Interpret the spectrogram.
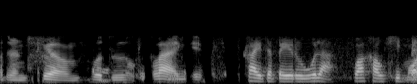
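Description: From the start to 1.68 s the speech keeps sinking and breaking up, falling at its deepest by about 40 dB and dropping out in pieces for roughly a second and a half in all. The likely cause is speech suppressed in double talk: with both sides talking, the echo canceller could not tell this talker from its own loudspeaker echo and turned everything down.

Inside that stretch, from 1.22 to 1.34 s, there is a short drawn-out, fading smear, with the voice coming back a little rough. These are lost AMR speech frames. About 40 ms of audio is missing, which fits two 20 ms frames failing their checks. The narrowband decoder, running at 12.2 kbps on a 200 to 3700 Hz line, filled the gap by repeating the last good settings with falling gain.

At 2.41 to 2.47 s a brief dip of about 20 dB returns for roughly 70 ms, likely the same double-talk suppression.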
